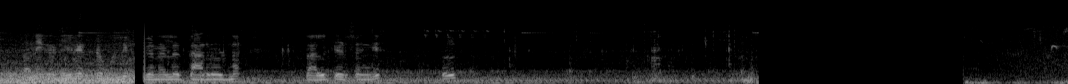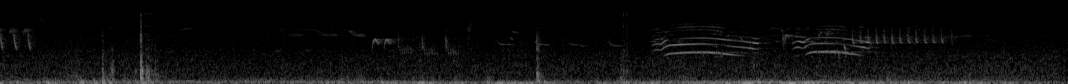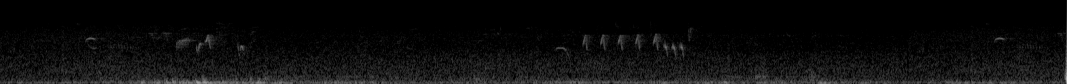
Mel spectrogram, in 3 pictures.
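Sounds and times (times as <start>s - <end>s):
low steady rumble: 0.0s - 7.6s
birds calling: 13.4s - 20.6s, 25.4s - 30.2s
bird trill: 17.2s - 20.4s.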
